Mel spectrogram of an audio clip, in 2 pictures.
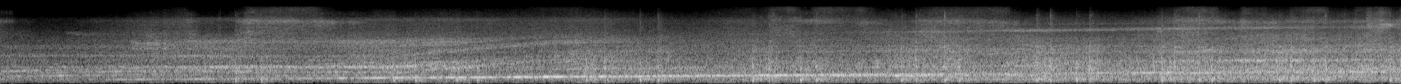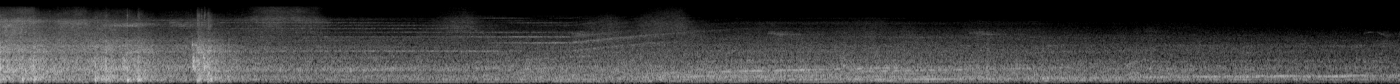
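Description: Tokyu 5050-series electric train (4000-number set) pulling away from a station. Its inverter-driven traction motors whine steadily up in pitch as it accelerates, over the noise of the wheels on the rails. There is a sharp knock about sixteen seconds in; after it the sound drops back and more motor whine rises again as the last cars pass.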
